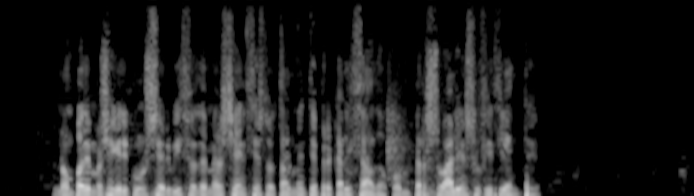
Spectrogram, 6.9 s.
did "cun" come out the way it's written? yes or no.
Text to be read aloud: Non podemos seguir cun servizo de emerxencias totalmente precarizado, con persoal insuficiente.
yes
